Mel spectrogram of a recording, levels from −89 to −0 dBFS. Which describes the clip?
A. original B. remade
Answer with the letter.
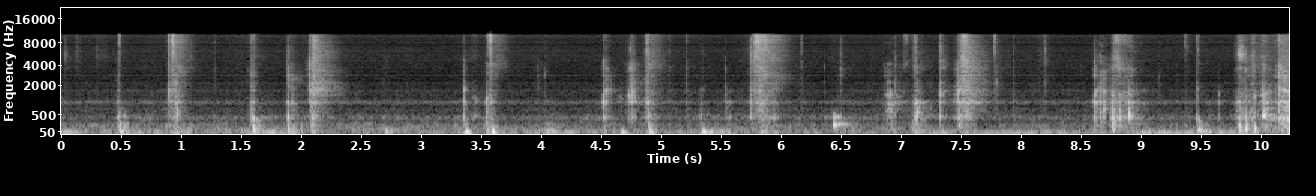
B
